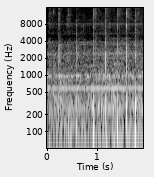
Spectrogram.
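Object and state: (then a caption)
Hollow-sounding baked bread loaf (done). A freshly baked whole wheat bread loaf, out of the oven after about 40 minutes at 350°, is tapped on the bottom in a quick series of soft, low, hollow knocks over a steady background hum. The hollow sound shows the loaf is done rather than underbaked, which would give a dead-sounding thud, so it is taken out to cool.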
